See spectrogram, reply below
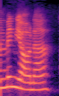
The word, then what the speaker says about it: Mignogna: My name is Danielle Alora Mignogna.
